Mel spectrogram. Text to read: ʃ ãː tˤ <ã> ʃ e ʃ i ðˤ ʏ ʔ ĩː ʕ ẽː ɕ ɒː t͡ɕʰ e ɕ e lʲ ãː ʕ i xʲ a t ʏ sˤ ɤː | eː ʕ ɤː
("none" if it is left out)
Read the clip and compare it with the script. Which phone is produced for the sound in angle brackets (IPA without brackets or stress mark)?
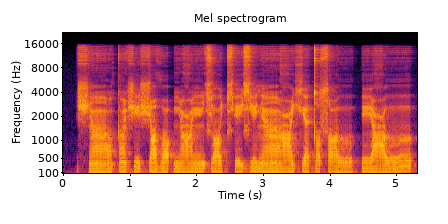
ã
